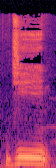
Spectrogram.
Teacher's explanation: জিম দাঁতে লাগানো যাবে না, জিহ্বার মধ্যখান তার বরাবর উপরে তালুর সঙ্গে লাগবে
